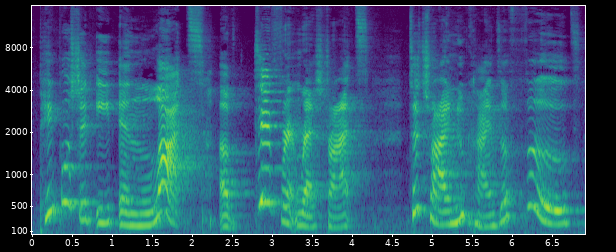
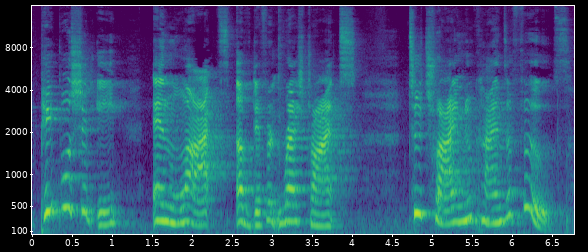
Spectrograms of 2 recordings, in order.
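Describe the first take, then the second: First: It is read excitedly, with lots and different stressed. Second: It is read in a plain, flat voice.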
